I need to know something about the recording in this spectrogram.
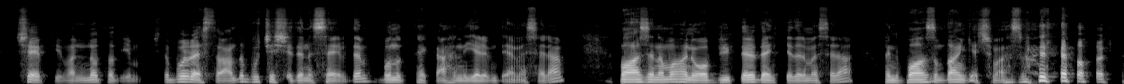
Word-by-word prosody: şey - - +1
yapayım, - - -7
hani, 95 +4 -7
not 110 -1 -3
alayım, - - -10
işte 105 -1 -10
bu 130 0 +2
restoranda 100 +5 0
bu 120 - -4
çeşidini 95 -5 -2
sevdim, 125 - 0
bunu 105 -2 -1
tekrar, 90 +1 -6
hani, 85 -1 -5
yerim 85 0 -2
diye - - -6
mesela. - - -5 0.6
Bazen 110 0 +6
ama 115 +3 +2
hani, 110 -3 +3
o 95 -1 +2
büyükleri 105 +1 +1
denk 90 -4 +1
gelir 90 -1 -2
mesela, 90 0 -5 0.3
hani, 100 -1 -4
boğazımdan 110 -1 +4
geçmez 105 +6 -5 0.2
böyle 175 -2 +6
orada. 125 -3 0
105 Hz, 160 wpm, -21 LUFS, 90-115 Hz, 0.6 s, Bazen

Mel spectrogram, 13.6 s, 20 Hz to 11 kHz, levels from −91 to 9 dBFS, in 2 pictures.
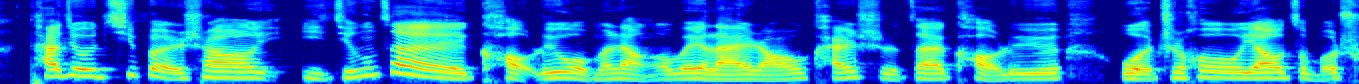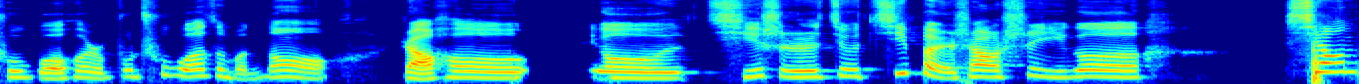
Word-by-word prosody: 他 235 - +5
就 240 -1 +1
基 235 +4 -6
本 255 -11 0
上， 195 0 +1 0.2
已 180 -5 -13
经 205 - -7
在 250 - +5
考 - - -2
虑 180 - -2
我 190 -3 +1
们 155 +1 -5
两 165 - 0
个 150 - -8
未 170 +2 +2
来， 150 -1 +3
然 145 -1 0
后 160 +3 -4
开 180 0 -2
始 175 -6 -11
在 165 +1 0
考 160 - -2
虑 160 +4 -4 0.3
“我 165 -2 +3
之 185 +4 -5
后 190 -1 -2
要 185 0 +5
怎 180 -2 -9
么 170 - -4
出 205 +3 -5
国， 175 -4 +1
或 205 - -6
者 - - -3
不 225 +5 -9
出 250 +5 -13
国 235 -2 +1
怎 240 -1 -7
么 155 - -9
弄”， 205 -1 -2 0.3
然 160 - +8
后， 190 -2 0 0.3
又 185 -2 +2
其 215 +5 -5
实 210 -3 0
就 235 +2 -5
基 240 +8 -2
本 320 - +2
上 215 +3 +4
是 255 +4 -8
一 205 -2 -8
个 220 -1 +2 0.7
相 385 0 +6
195 Hz, 230 characters per minute, -24 LUFS, 175-225 Hz, 0.7 s, 然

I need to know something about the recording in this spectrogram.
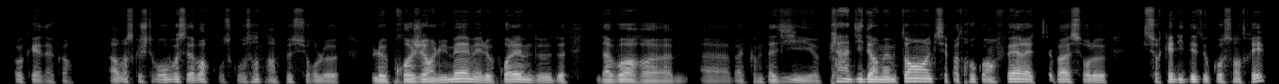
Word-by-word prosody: OK, 110 0 -8
d'accord. 90 -1 -16 0.3
Alors 105 +1 -5
moi, 110 - -4
ce 115 - -10
que - - -11
je 115 - -8
te 115 - -16
propose, 115 +4 -1
c'est 110 - -2
d'abord 110 +2 -1
qu'on 100 - -23
se 100 - -15
concentre 105 +1 -10
un 100 - -8
peu 100 +2 -11
sur 100 -1 -10
le 90 -1 -4 0.3
le 100 -1 +2
projet 110 +3 +2
en 105 -2 +4
lui-même 120 +5 +5
et 105 - +1
le 100 -1 +2
problème 115 +2 +3
de 100 0 -2
de 100 0 -3 0.3
d'avoir, 100 -3 +1
hem, 85 -2 -14 0.2
heu, 85 -1 -13
bah, 95 0 -12
comme 100 +1 -14
tu - - -8
as 100 - 0
dit 100 -1 -5
heu, 90 - -9
plein 130 -2 0
d'idées 120 +2 +4
en 115 - +7
même 115 0 +3
temps. 140 +1 +6
Tu - - -7
sais - - -7
pas 105 - -6
trop 120 +1 -5
quoi 110 0 -3
en 110 - -1
faire 130 +2 +4
et 105 - +1
tu - - -38
sais - - -7
pas 110 0 +2
sur 110 -1 -3
le 105 -1 +1 0.3
sur - - -7
quelle 120 -2 +1
idée 115 +3 +2
te 115 - -4
concentrer 110 - -2
110 Hz, 275 wpm, -24 LUFS, 100-115 Hz, 0.3 s, en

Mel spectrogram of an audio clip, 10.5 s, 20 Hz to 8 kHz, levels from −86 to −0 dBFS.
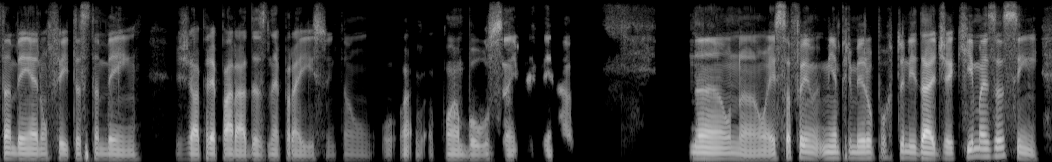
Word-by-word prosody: também 95 -2 +2
eram 90 0 0
feitas 90 0 -4
também 85 -2 -3 0.3
já 90 -1 0
preparadas, 85 -2 +1
né, 85 -1 -4
para 80 - -3
isso, 80 0 -7
então, 80 -1 -19
o - - -17
o - - -5 0.2
o - - -20
com 90 - -3
a 85 - 0
bolsa 85 +1 -1
impermeável. 80 0 -8 1.2
Não, 100 -2 +4
não, 80 -4 -2
essa - - +2
foi 115 -1 +3
a 100 -3 -1
minha 105 0 +1
primeira 105 +1 +1
oportunidade 105 -1 +3
aqui, 100 +6 +1
mas 135 0 +2
assim, 105 - 0
90 Hz, 160 wpm, -26 LUFS, 80-100 Hz, 1.2 s, Não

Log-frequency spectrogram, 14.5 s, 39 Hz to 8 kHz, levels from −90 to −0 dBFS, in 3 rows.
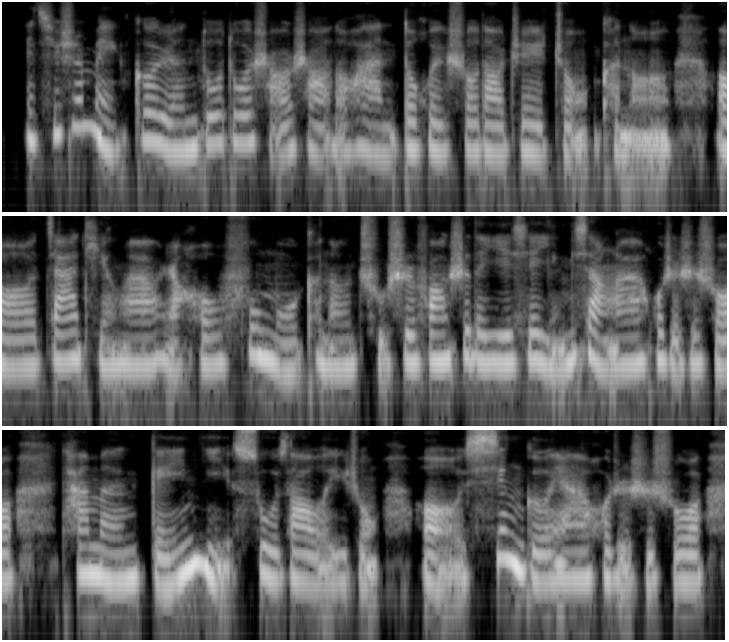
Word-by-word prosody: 哎， 240 - -2
其 280 +4 -4
实 335 +3 -5
每 255 - -1
个 240 -1 -2
人 185 -1 -2
多 220 +2 -5
多 225 0 -5
少 - - -5
少 - - -4
的 - - -7
话， 175 -1 -4
都 190 - -2
会 185 -2 -5
受 185 -1 -4
到 175 -2 -3
这 175 -1 -6
种 180 - -6
可 - - -4
能， 235 -2 -2 0.3
呃， 180 -1 0
家 200 +1 +1
庭 180 -5 -6
啊， 180 0 -1
然 - - -1
后 180 0 -5
父 230 +4 -3
母 175 -7 0
可 200 - -5
能 175 0 -3
处 - - -5
事 195 - +1
方 200 0 +1
式 220 - 0
的 205 - -2
一 190 0 0
些 200 +1 -2
影 190 +1 -1
响 225 -4 +2
啊， 185 +1 -1
或 205 - -3
者 180 -5 -3
是 190 +2 -2
说 175 -3 -1 0.3
他 205 -1 0
们 185 -2 +2
给 160 +3 0
你 240 -1 +6
塑 200 -4 +2
造 175 -2 +1
了 - - -4
一 165 - -6
种， - - -4 0.3
呃， - - +2
性 305 -5 +10
格 175 -5 -2
呀， 180 0 0
或 185 0 -5
者 185 - -3
是 160 - -2
说， 170 0 -1
190 Hz, 255 characters per minute, -26 LUFS, 180-215 Hz, 0.3 s, 性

